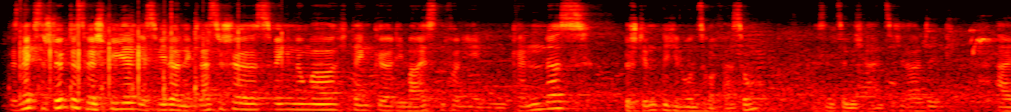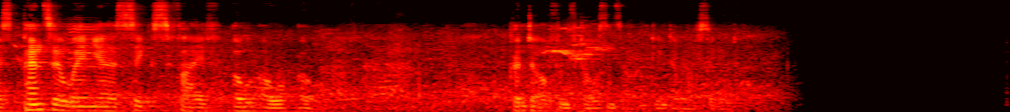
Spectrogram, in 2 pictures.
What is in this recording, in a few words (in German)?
Ansage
